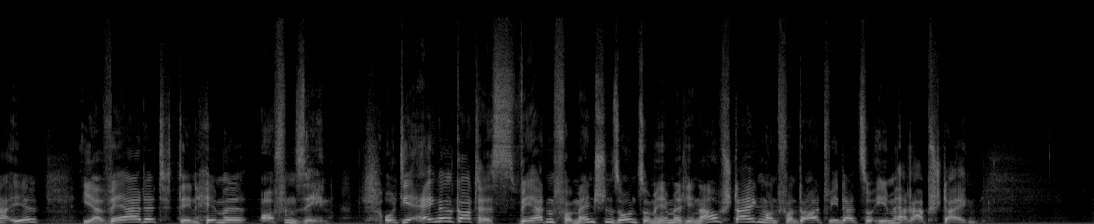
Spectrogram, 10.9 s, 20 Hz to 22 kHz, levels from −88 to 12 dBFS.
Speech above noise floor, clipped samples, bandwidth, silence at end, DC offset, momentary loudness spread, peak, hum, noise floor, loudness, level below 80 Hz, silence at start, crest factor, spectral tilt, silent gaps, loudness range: 25 dB; under 0.1%; over 20 kHz; 0.8 s; under 0.1%; 6 LU; -16 dBFS; none; -62 dBFS; -37 LUFS; -68 dBFS; 0 s; 22 dB; -3.5 dB/octave; none; 2 LU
